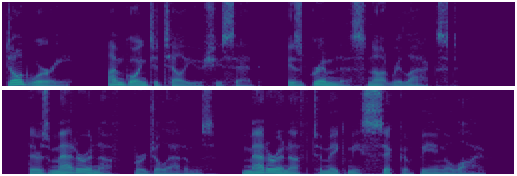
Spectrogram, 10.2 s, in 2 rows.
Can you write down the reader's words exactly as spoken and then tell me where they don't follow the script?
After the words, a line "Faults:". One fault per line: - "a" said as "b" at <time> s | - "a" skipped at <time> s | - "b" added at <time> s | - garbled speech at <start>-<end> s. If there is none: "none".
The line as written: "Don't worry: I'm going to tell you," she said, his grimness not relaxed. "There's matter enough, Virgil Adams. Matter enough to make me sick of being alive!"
"Don't worry: I'm going to tell you," she said, his grimness not relaxed. "There's matter enough, Virgil Adams. Matter enough to make me sick of being alive!"
Faults:
none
